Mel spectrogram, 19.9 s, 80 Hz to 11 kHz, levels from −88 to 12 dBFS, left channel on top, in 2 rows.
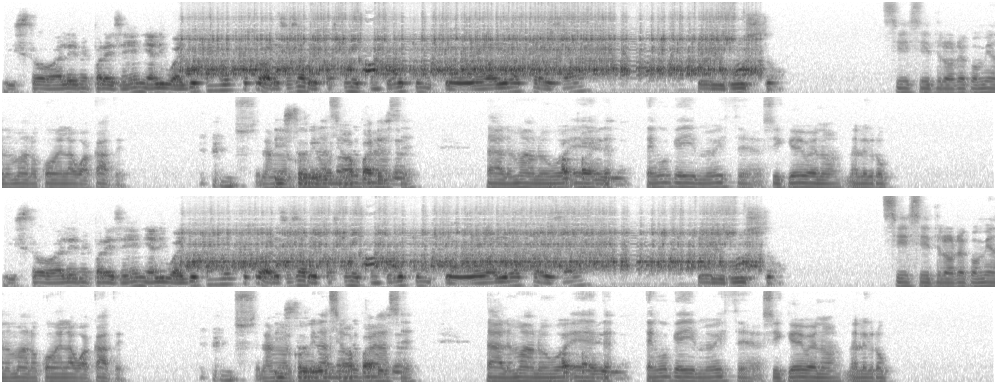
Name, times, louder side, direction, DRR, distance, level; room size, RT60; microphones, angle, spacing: voice 1, 0.0-5.9 7.0-7.8 12.1-12.3 12.6-13.9 15.5-16.1, left 1 dB, 25° left, 0.4 m, -25 dB
sound 1, 1.8-7.6, left 3 dB, 45° left, 0.8 m, -23 dB
voice 2, 8.8-11.1 12.3-14.0 14.8-16.1 16.4-18.8, right 1 dB, 40° right, 0.5 m, -30 dB
2.7 x 2.7 x 3.3 m
head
